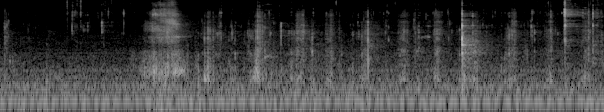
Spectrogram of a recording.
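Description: Close-miked chewing of a mouthful of spicy instant noodles, with soft crunches and a few short sharp clicks.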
